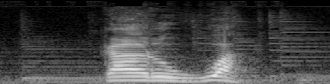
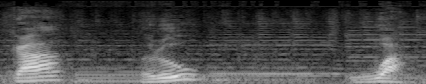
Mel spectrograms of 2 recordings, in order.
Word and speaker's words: Caruguá: Silabeado es ca-ru-gua. La sílaba que tiene la vocal tónica es gua y por ser final lleva acento prosódico.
